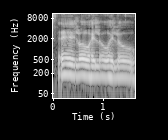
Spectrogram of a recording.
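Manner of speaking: mock Arabic-accented voice. Imitating the Arabic speaker's accent after saying she cheats with it: imitating Mommy's accent. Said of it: "I don't even know what the accent".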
